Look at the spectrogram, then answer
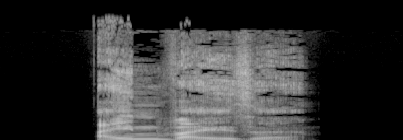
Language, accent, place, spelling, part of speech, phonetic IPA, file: German, Germany, Berlin, einweise, verb, [ˈaɪ̯nˌvaɪ̯zə], De-einweise.ogg
- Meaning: inflection of einweisen: 1. first-person singular dependent present 2. first/third-person singular dependent subjunctive I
